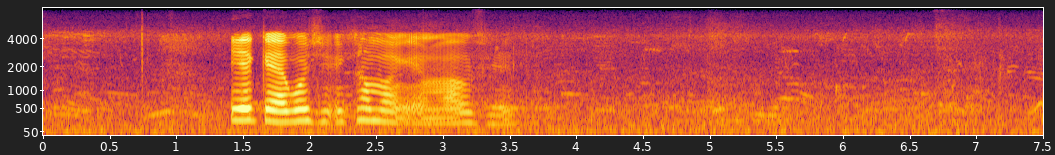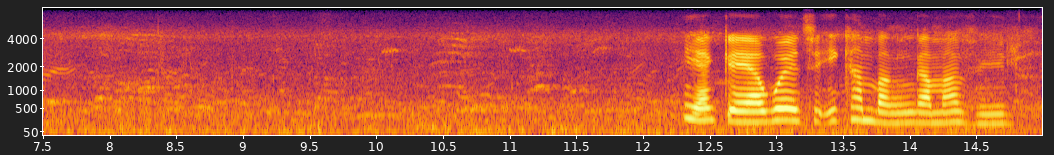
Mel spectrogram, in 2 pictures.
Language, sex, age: South Ndebele, female, 19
